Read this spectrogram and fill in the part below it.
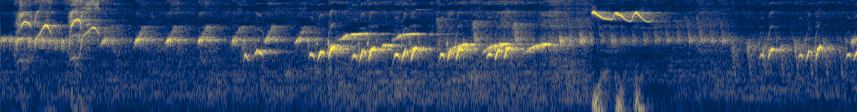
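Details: Sulingan gunung (snowy-browed flycatcher) in full song, intended as a lure to get other birds of its species singing: quick strings of high warbled notes, about two per second, a few clicks and a thin high trill.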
